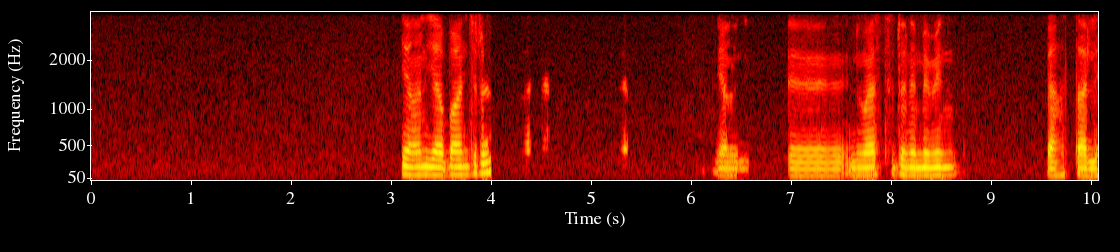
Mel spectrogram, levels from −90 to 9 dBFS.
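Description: Speech suppressed in double talk at 3.94 to 5.54 s and 6.37 to 6.7 s: the speech sinks by about 40 dB, then 30 dB, likely because echo control mistook overlapping talk for echo.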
